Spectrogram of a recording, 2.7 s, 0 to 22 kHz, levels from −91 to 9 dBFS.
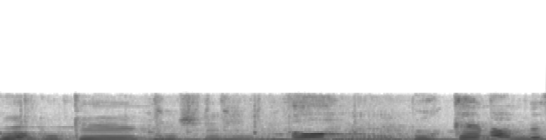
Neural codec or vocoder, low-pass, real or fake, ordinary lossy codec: none; 7.2 kHz; real; none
